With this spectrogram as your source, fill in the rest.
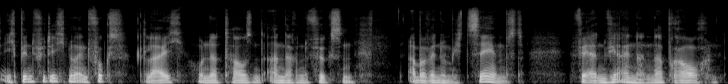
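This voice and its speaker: A man voicing a wise, patient male fox in a storybook reading, calm and earnest. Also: deep voice, vocal fry.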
